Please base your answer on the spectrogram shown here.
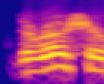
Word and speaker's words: Durocher: And Leo says, "No, but Durocher rhymes with kosher."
